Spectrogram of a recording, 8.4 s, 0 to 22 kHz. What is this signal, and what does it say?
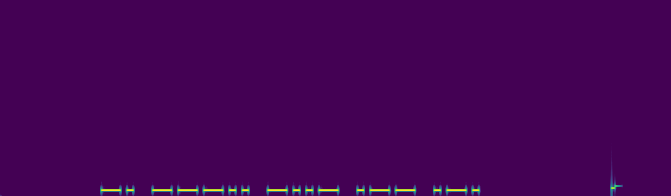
Morse code, heard as a keyed tone, about 15 wpm, 700 Hz. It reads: N8XWR
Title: USA Call Signs - 2x Character Spacing - 15wpm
